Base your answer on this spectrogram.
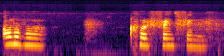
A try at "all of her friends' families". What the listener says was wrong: So there isn't a need to finish the F saying all of. It's just all of her friends' families. Okay, so what you're doing is you are finishing the F. You're saying olive. So don't say all of her. It's all of her. Go right to the H. All of her friends.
